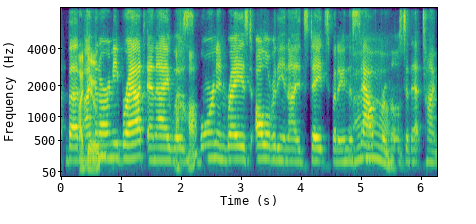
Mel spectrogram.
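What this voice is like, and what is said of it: Louisiana Southern accent. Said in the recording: “What's the accent? ... You hear Louisiana”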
